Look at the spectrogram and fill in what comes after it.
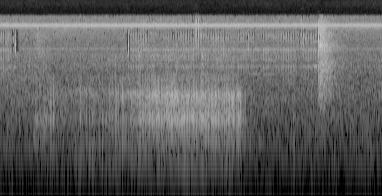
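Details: One of the dogs Candy and Frank, asleep during their last days, lets out one rough snoring breath that rises and fades over about a second, followed by a brief rustle; a thin high tone persists throughout.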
